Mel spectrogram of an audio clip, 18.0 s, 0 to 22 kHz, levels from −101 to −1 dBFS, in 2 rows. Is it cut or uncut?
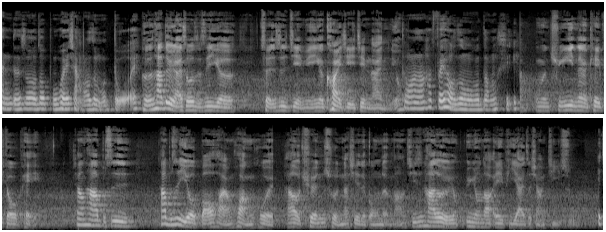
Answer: uncut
